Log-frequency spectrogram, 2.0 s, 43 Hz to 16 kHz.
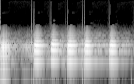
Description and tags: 120 Num AA# bonehook
trombone sound loop
120bpm, hook, loop, sequenced, trombone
